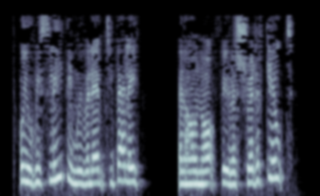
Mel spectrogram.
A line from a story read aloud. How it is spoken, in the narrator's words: the woman snaps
